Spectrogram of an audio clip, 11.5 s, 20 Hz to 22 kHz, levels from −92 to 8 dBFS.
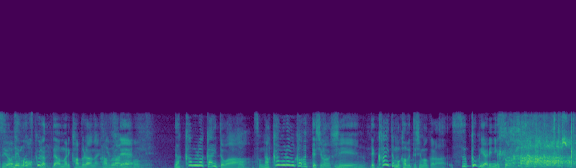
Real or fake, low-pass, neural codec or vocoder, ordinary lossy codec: fake; 7.2 kHz; autoencoder, 48 kHz, 128 numbers a frame, DAC-VAE, trained on Japanese speech; none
